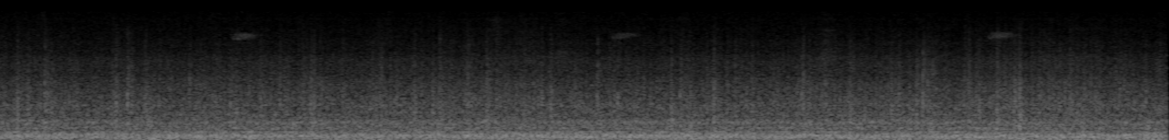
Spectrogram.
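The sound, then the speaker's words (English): Steady, dense rain falls in an unbroken hiss with fine crackling texture, while a faint high chirp surfaces about every four seconds above the wash. No voices are heard. “For instance, notice that the sound of the rain takes place in exactly the same space of awareness as do your thoughts and feelings.”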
